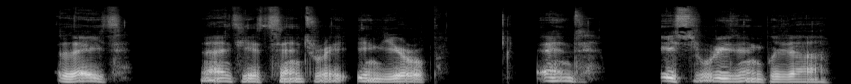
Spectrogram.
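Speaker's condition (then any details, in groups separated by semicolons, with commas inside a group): ALS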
